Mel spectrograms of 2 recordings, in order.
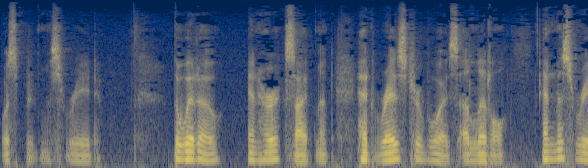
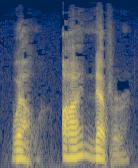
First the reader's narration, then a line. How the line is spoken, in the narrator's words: exclaimed Mrs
